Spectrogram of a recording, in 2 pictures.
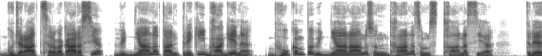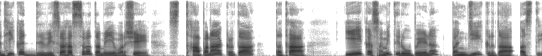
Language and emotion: Sanskrit, neutral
